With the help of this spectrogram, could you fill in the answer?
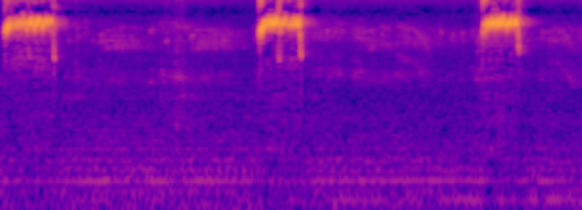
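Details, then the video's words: Blue-crowned hanging parrot calling out to companions with three evenly spaced shrill, very high squeaks about two seconds apart, with low background noise. "Suara SERINDIT MEMANGGIL KAWAN"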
